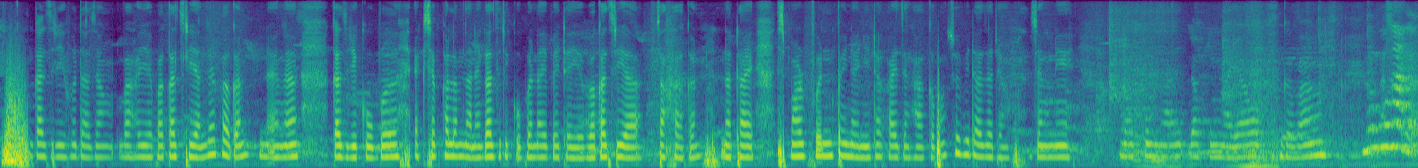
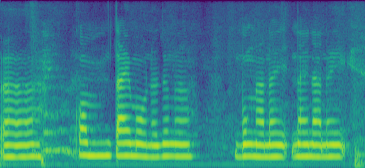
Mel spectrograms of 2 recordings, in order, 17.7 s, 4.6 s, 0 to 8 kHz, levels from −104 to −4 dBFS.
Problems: low volume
